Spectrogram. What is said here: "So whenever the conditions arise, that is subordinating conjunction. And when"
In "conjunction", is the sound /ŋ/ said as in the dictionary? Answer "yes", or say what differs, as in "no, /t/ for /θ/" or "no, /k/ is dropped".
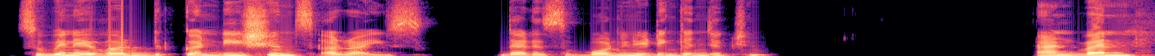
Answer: no, /ŋ/ is dropped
